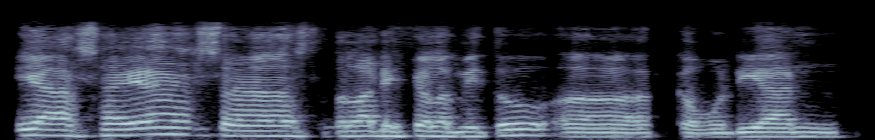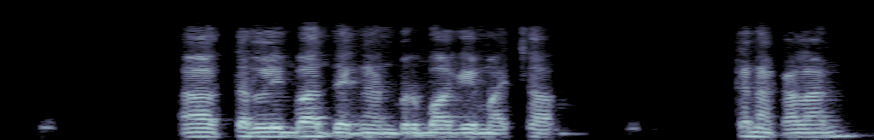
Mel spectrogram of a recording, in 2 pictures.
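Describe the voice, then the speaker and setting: Halting man with a Sulawesi accent. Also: mid-range voice, steady tone, a little mellow, lo-fi sound. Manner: repetitive, halting, many restarts. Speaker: guest, former film actor turned minister. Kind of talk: testimony interview.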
